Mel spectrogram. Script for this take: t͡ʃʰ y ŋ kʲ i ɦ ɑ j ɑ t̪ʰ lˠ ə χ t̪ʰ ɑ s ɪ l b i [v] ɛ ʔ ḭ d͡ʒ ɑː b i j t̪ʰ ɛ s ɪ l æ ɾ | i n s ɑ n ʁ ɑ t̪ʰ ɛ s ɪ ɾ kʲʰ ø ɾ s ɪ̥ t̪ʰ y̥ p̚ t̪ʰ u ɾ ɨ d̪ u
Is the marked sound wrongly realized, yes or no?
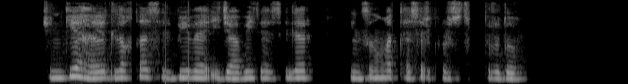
no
